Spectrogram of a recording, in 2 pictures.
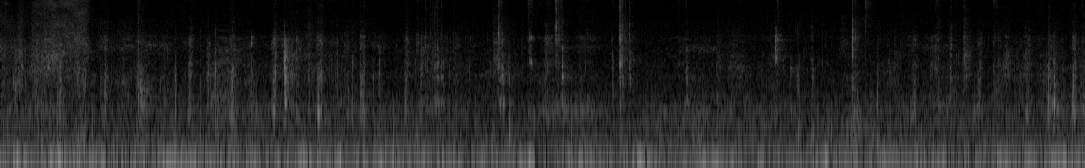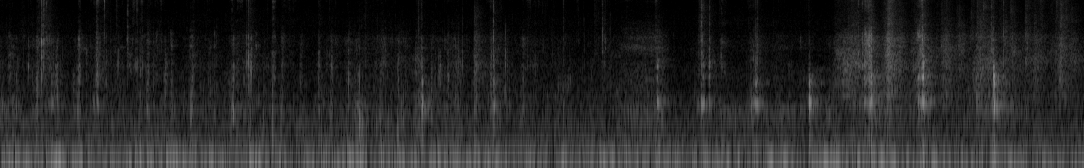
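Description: Close-miked chewing and crunching of crisp lettuce salad, a string of short, sharp crunches and mouth clicks. Near the end a denser run of louder crunches and clicks comes as a wooden utensil tosses the salad in its plastic bowl.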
